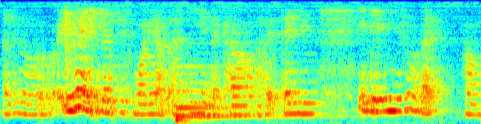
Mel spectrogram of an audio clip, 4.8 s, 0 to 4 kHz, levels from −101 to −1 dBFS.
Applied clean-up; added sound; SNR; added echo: none; Bowed string instrument; 7 dB; reverberation time 0.6 s.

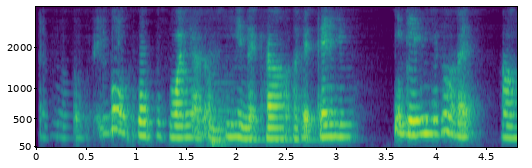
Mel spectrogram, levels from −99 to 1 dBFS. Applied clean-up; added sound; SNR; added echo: neural mask model DeepFilterNet 3.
